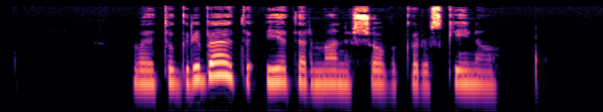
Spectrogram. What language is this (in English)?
Latvian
